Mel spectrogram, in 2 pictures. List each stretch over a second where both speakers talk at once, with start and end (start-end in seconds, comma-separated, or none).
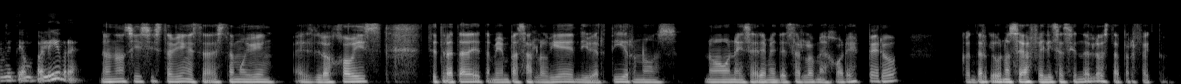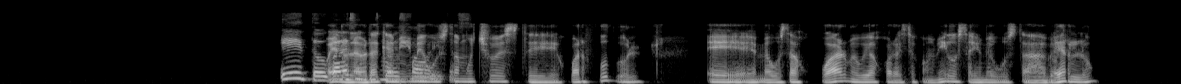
15.1-16.5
